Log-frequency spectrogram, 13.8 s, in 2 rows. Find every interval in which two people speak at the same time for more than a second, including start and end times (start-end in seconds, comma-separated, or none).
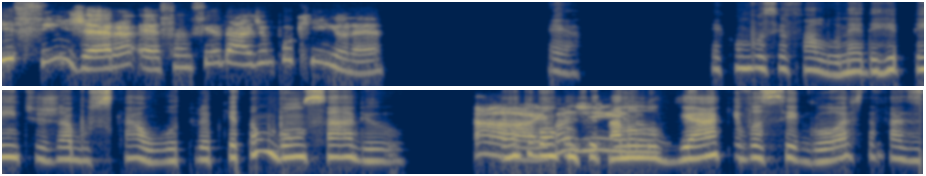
10.7-11.9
